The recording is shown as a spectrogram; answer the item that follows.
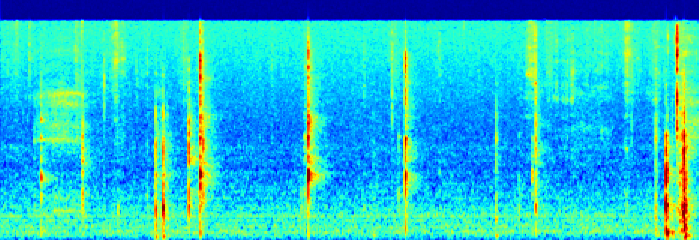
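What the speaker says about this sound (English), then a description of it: "you can just get your wooden spoon or whatever you chose to mix with and just kind of scoop it in" Wooden spoon scooping a thick Jell-O soap mixture, giving soft, sparse squishy plops and scrapes spaced irregularly, close and fairly quiet against a low background.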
